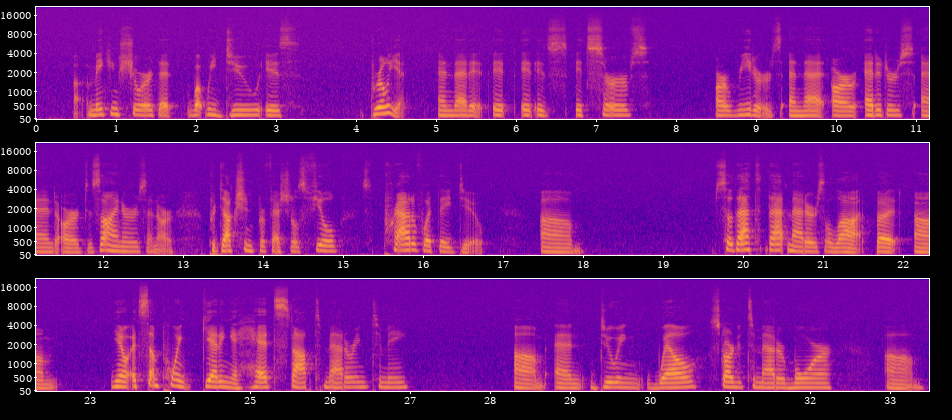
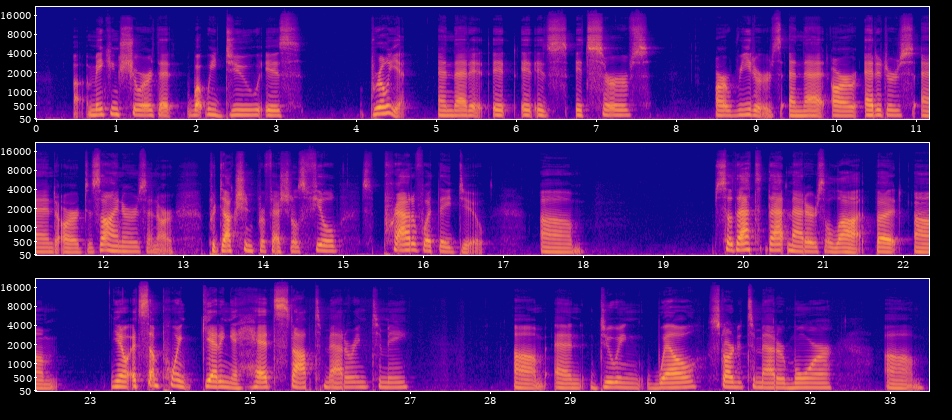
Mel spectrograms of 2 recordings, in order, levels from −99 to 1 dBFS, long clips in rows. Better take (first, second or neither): second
